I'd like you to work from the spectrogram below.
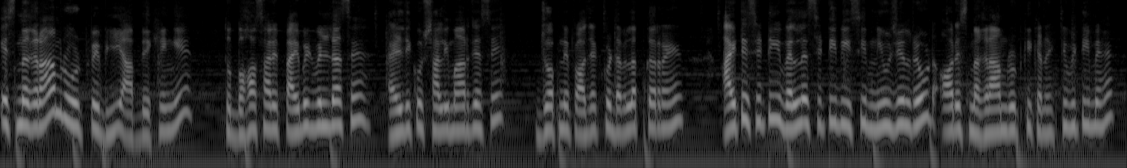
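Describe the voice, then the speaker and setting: A man hosting an outdoor property tour, explaining things clearly and addressing viewers as friends. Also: sits high, a little fast, soft background music. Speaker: property video host. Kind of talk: on-site property tour interview. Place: outdoors at a plot site.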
